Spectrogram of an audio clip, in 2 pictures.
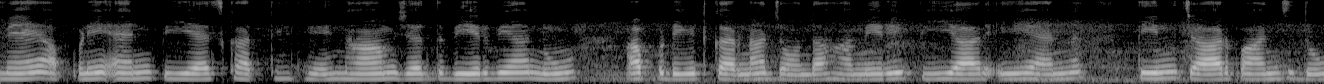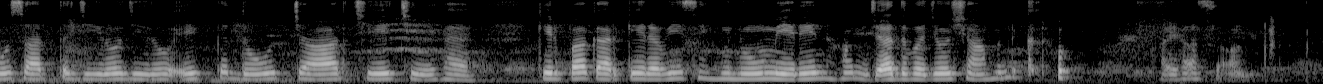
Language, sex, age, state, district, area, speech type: Punjabi, female, 45-60, Punjab, Jalandhar, urban, read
